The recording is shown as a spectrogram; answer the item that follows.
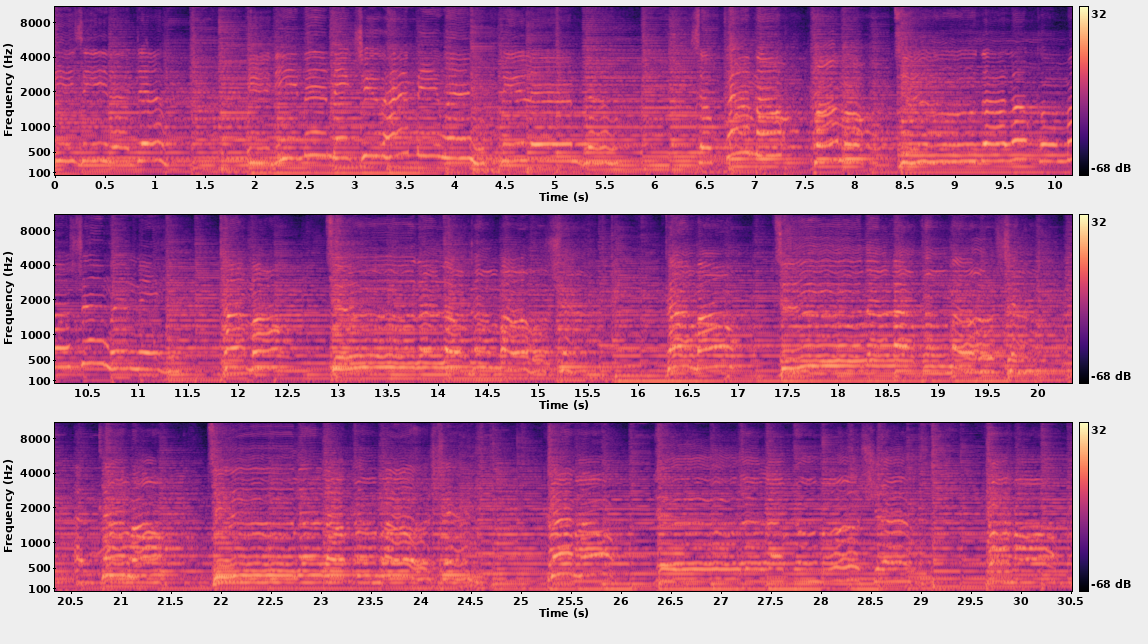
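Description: Live music: a singing voice over steadily strummed acoustic guitar with band accompaniment.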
